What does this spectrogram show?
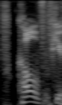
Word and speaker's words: CovePure: Cove Pure. Not Cover. Not Cover. Right. There's no R there. The R is silent.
